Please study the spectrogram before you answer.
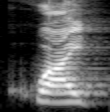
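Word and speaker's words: quite: word में क्यू हो किसी भी वर्ड में क्यू हो तो क्यू का उच्चारण आधा क्वा के रूप में करते हैं क्वा क्वा ठी क्या करते हैं क्यू हो किसी वर्ड में क्यू हो तो क्यू का उच्चारण क्या करते हैं क्वा के रूप में करते हैं जैसे एग्जांपल के रूप में क्यू यू आई टी क्वाइट पढ़ेंगे अब कहिए सर जी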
